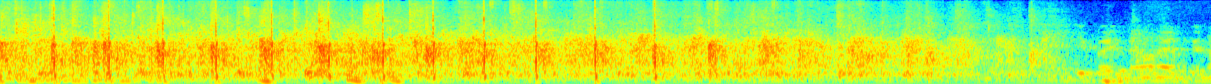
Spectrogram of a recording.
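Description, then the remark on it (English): A room full of people at a meeting breaks into steady applause to welcome Mayor-elect John Giles, dense overlapping claps that carry on for several seconds before tapering off as a voice begins to speak. “You didn't hear our applause, so let us give it to you.”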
